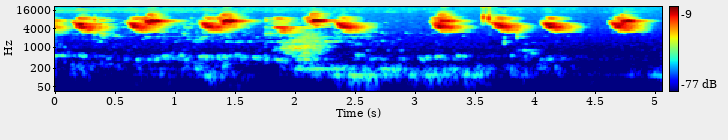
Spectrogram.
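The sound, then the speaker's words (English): A bird tweets in quick, bright chirps, repeating steadily for several seconds over a low background murmur of indistinct voices. “And I love that moment, like in that pause, you feel the pause, like this bird tweeting.”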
